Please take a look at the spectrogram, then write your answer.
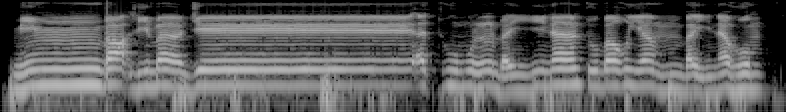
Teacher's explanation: Dilakukan ja'a dengan 6 harakat dan juga imalah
